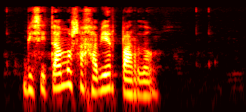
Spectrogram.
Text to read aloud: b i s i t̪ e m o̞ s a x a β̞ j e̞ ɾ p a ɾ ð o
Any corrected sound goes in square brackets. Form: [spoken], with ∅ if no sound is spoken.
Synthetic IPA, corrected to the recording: b i s i t̪ [a] m o̞ s a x a β̞ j e̞ ɾ p a ɾ ð o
